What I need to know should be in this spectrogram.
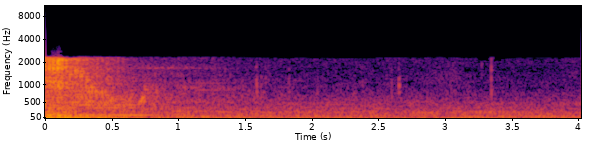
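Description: A bowstring snaps forward as an arrow is released.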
